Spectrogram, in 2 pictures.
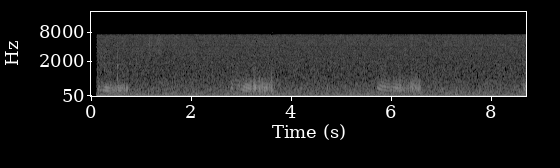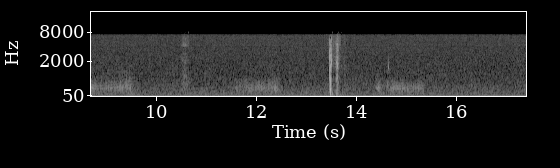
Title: Baby kitty snoring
